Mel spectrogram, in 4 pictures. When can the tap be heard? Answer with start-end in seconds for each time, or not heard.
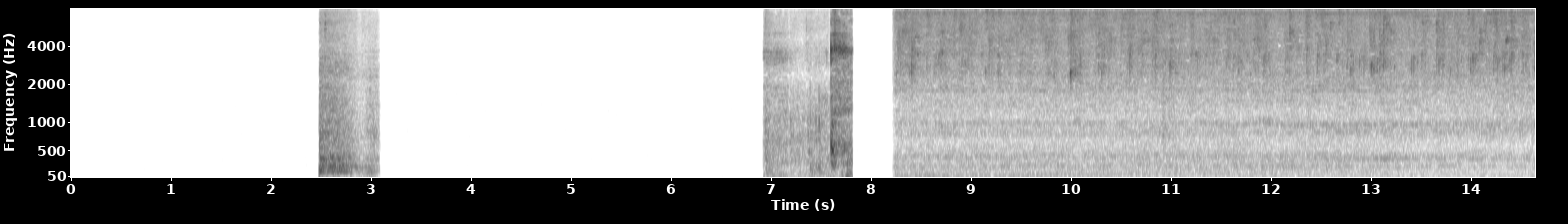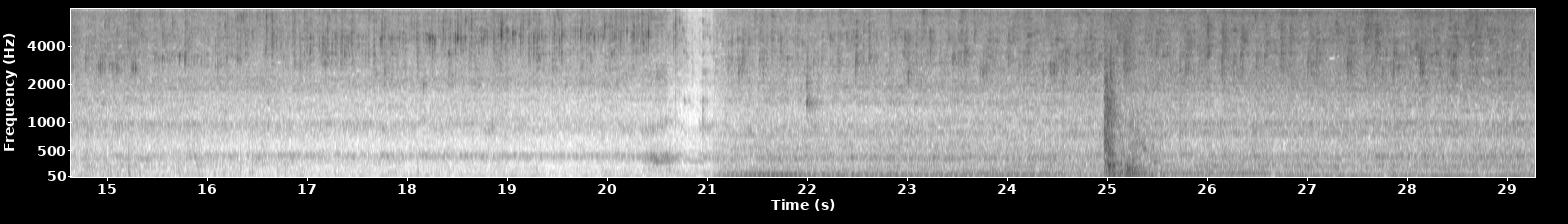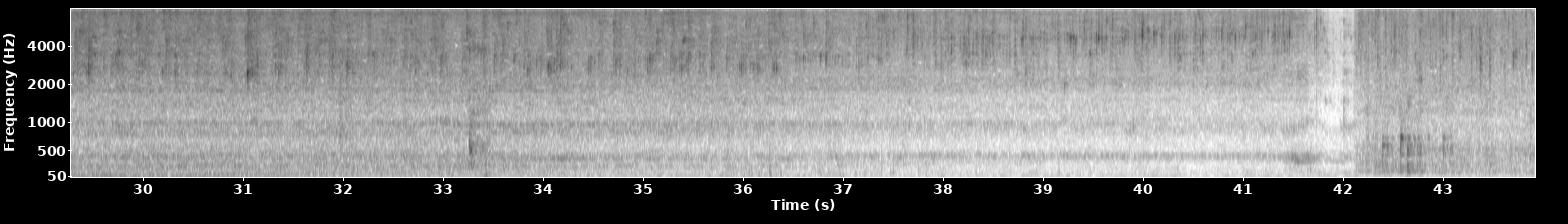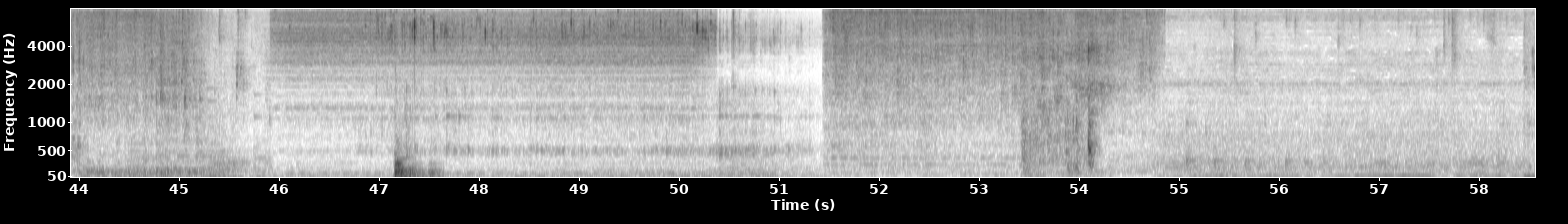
8.2-58.5.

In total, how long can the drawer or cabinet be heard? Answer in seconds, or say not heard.
2 s.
